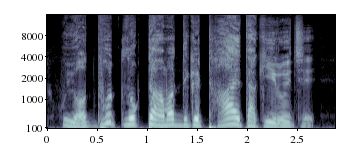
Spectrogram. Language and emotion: Bengali, fearful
